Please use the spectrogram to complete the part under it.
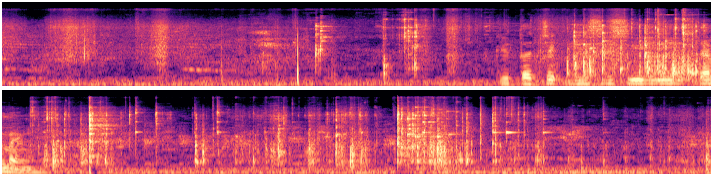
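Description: Metal engine parts clink and clatter as they are handled.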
